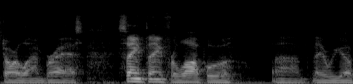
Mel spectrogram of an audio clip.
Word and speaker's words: Lapua: Same thing for Lapua. There we go, pronounced it correctly that time.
